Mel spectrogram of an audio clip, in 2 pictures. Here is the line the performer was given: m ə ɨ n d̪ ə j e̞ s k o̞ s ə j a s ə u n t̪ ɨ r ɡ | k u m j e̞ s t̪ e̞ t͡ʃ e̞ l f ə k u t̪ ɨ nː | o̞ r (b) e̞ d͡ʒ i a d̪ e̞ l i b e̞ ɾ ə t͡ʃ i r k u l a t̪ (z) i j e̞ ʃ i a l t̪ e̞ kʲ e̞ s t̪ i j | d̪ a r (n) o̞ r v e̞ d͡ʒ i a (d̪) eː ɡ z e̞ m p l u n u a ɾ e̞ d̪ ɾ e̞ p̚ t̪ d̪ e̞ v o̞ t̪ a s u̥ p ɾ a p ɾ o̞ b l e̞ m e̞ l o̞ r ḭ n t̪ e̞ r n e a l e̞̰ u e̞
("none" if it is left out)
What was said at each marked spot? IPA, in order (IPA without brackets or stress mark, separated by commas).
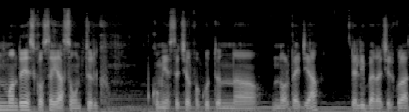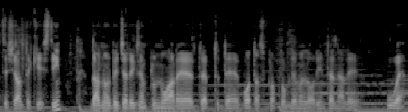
v, s, n, d̪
